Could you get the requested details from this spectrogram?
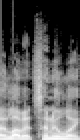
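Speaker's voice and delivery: plain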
